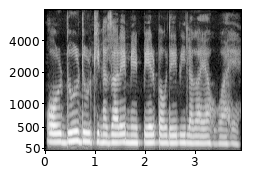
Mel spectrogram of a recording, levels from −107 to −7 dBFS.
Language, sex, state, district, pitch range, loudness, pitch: Hindi, female, Arunachal Pradesh, Lower Dibang Valley, 160-180 Hz, -16 LUFS, 170 Hz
